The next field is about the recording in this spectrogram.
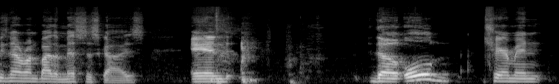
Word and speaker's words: Mises: But so LP Kentucky is now ran by Mises guys, though. So Mises, it's pronounced Mises.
